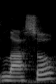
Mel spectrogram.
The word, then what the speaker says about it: Lazo: And people say it's, the way you say it is Lazo, so like double S-O, like L-A-S-S-O, but it's spelled with a Z.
